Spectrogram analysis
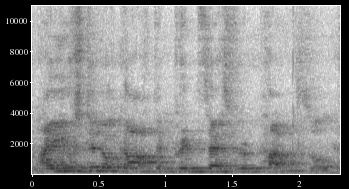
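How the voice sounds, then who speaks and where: Man doing a self-admiring old-style stage nanny, broad panto comedy, lively swooping pitch, distant noisy hall recording. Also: a little fast. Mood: grand, gushing. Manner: theatrical, exaggerated, self-admiring. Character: vain, gossipy pantomime dame, royal nanny Nurse Hetty. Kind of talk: broad comic pantomime dame acting. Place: theatre stage. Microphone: far from the performer.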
